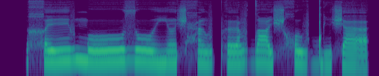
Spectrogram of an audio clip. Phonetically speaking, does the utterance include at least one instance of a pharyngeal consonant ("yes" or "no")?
yes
